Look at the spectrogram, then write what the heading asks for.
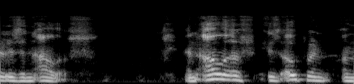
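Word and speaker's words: aleph: Every letter in Hebrew has a sound except for the letter alf. The letter alf is silent. It doesn't have a sound on its own.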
